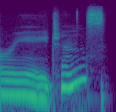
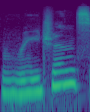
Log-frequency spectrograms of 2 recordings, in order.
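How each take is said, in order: First: The word has three syllables, with a separate 'a'. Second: The word has two syllables, with no separate 'a'. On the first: The speaker calls it right. "the A is not silent" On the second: The speaker calls it wrong. "Aren't they still pronounced regents"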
